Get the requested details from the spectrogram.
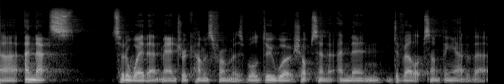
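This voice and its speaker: A man speaks at a very fast pace. He has an Australian accent. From Brisbane, Australia. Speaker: clown and theatre company co-founder. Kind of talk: casual interview.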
